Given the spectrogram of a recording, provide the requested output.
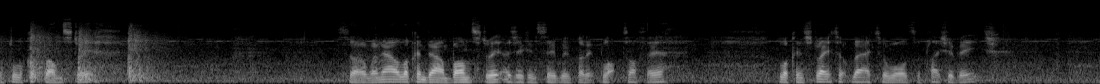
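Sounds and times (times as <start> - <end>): low street background noise: 0.0 - 11.0.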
